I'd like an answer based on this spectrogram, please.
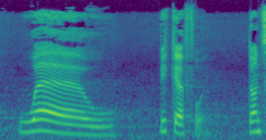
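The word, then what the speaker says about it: و: pronounce h h wow people usually read it read it wow this wow is in English but the Arabic W is soft so we say wow be careful don't say wow don't say w but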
